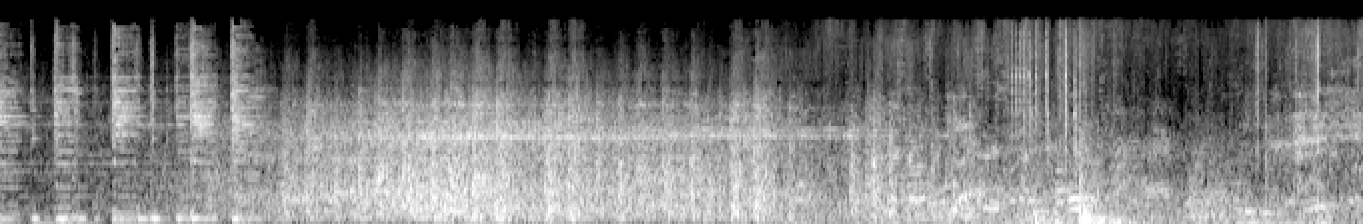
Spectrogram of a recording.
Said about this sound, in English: Subway home. I missed two stops.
